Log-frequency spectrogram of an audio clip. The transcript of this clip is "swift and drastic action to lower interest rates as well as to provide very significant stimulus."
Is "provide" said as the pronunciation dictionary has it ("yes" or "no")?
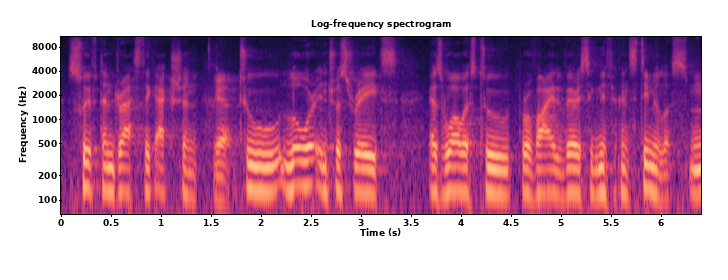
yes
